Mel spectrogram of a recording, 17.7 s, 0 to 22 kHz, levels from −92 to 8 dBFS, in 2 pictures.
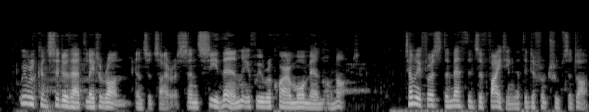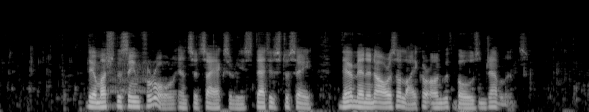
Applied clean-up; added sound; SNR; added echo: classical method Wiener filter.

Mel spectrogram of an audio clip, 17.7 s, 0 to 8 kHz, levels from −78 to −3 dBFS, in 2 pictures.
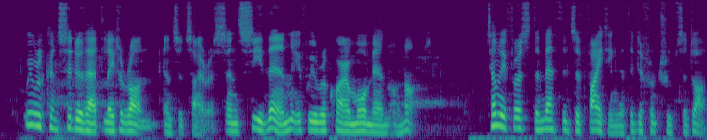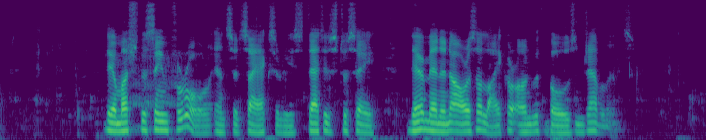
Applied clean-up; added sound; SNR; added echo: classical method log-MMSE.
